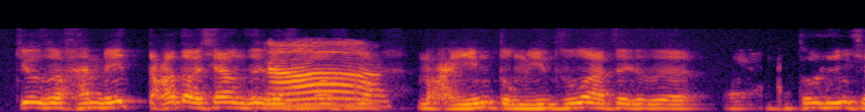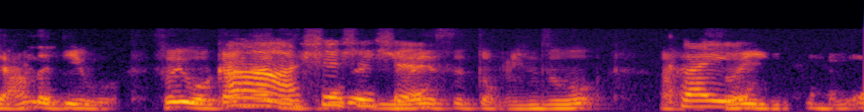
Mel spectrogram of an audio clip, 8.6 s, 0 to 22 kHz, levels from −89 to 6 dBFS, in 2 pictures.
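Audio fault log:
No faults heard anywhere in this speech recording.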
